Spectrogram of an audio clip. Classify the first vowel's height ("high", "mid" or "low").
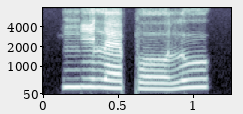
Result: high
